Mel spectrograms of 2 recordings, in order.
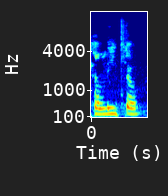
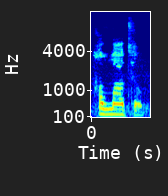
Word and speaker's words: Halato: And I'm glad you didn't say Halito, because it's hilarious. Thank you for saying it correctly. I get tired of Halito. Halato.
